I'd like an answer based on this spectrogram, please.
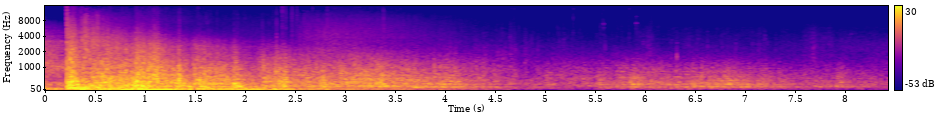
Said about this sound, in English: After a heavy explosion, both sides have been hit drastically. Everywhere you looked, you couldn't see a thing because of dense smoke.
